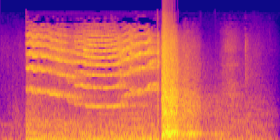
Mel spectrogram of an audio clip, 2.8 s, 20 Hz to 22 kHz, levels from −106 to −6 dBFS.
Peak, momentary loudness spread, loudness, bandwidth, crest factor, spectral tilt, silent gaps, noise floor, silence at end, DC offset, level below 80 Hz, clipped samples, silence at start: 0 dBFS; 8 LU; -11 LUFS; over 20 kHz; 14 dB; -2.5 dB/octave; none; -36 dBFS; 0.3 s; under 0.1%; -28 dBFS; 0.5%; 0.25 s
